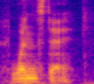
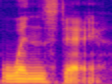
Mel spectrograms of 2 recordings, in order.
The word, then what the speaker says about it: Wednesday: very common notorious exception wednesday wednesday according to the actual kinetics it's announced wednesday the d and the e here are silent and the s is pronounced like a z for some reason sounding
